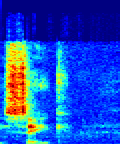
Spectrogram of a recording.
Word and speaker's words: sake: It's spelt S-A-K-E, sake, but it's pronounced sake.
